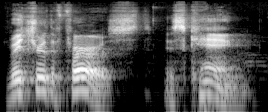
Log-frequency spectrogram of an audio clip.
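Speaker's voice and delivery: "Richard the first is king" slow, words run together; slow linked reading demo; linked rhythm. Shown as a demonstration. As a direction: lean on "Richard", link the rest. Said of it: "it actually goes together".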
